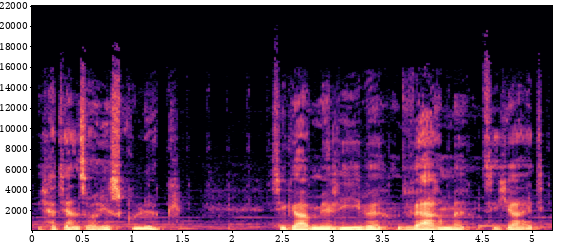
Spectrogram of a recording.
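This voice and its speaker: An actor in a radio play playing a nervous, bitter violinist posing as his brother, with halting, stammering speech. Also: on the high side, fairly even intonation, creaky, a little mellow, faint music behind. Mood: wistful. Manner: halting, stammering, self-interrupting.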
